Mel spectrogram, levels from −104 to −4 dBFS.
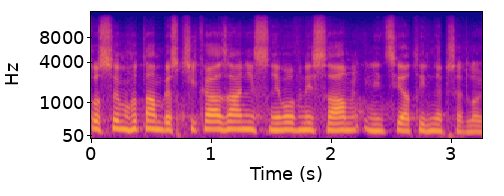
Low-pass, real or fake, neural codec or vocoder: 14.4 kHz; fake; autoencoder, 48 kHz, 32 numbers a frame, DAC-VAE, trained on Japanese speech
